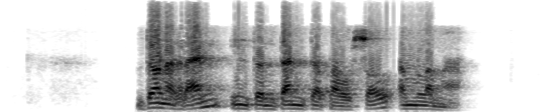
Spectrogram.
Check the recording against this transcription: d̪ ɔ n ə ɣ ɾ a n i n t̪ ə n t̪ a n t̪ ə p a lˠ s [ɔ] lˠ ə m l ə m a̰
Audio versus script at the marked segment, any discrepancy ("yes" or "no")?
no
